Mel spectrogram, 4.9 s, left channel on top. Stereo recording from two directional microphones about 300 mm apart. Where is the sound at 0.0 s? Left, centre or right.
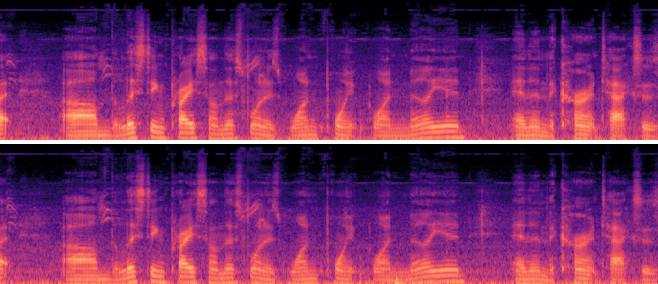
Centre.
